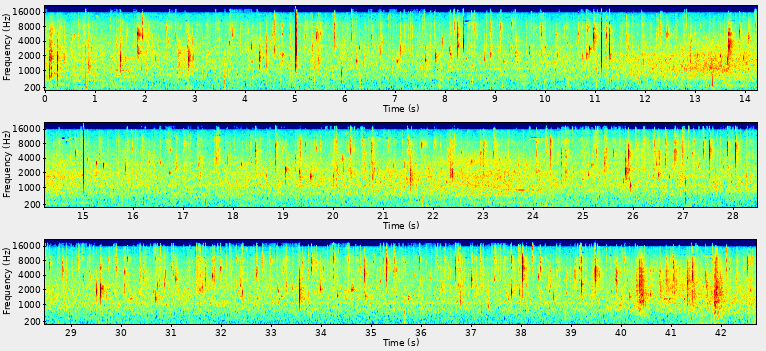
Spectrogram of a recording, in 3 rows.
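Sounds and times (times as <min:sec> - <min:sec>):
water drops: 0:00.0 - 0:42.6.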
